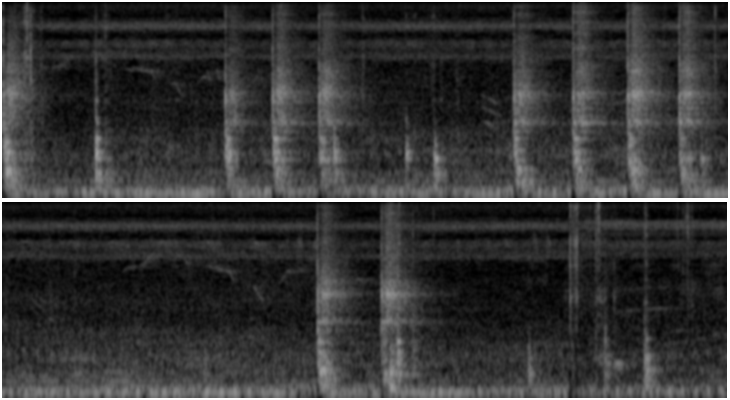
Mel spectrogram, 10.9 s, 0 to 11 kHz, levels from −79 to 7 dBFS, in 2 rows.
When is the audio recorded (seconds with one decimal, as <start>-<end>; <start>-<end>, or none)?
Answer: 0.0-10.9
